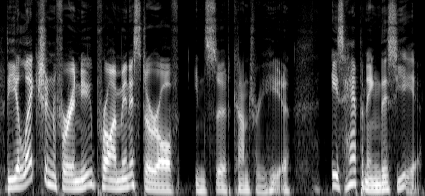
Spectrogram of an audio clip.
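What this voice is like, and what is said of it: Put-on accent reading a letter. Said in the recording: “Shall I read this in the requisite accent?”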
